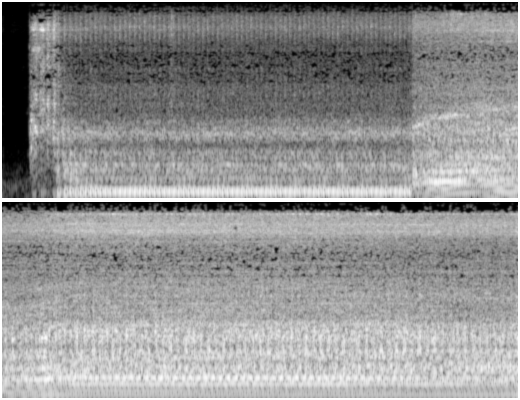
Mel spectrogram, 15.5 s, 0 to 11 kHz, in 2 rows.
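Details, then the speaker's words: 2016 Yamaha NMAX, rear CVT reassembled after knocking returned a week after only greasing: engine starts and settles into smooth, even idle with no knocking; cause found in rear pulley; knock previously felt below 20 km/h. "kita tes teman-teman kita nyalain mesinnya mudah-mudahan gak ada yang klotok-klotok lagi"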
